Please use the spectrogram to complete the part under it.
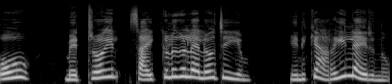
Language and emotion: Malayalam, surprised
